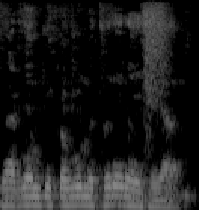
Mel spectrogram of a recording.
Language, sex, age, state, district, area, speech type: Maithili, male, 60+, Bihar, Madhepura, rural, spontaneous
